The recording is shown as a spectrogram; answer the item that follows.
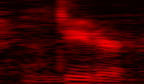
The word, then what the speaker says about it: Dieter: Dieter rhymes with meter.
